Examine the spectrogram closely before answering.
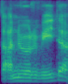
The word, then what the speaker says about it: Dhanurveda: And when you see the history in India, with Dhanur Veda, how do you pronounce it properly? The art of archery. There's this book Dhanur Veda. it is Dhanurveda.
